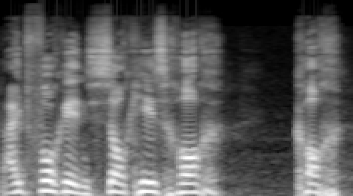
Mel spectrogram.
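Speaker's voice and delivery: a gushing Liverpool fan, hammed up; scouse accent. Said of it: "Paddy Pimbleton's region?".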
